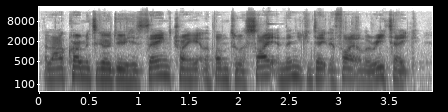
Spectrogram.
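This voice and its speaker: A man's voice: mid-range voice, steady tone, racing, slight background noise. Male esports caster with analytical, clipped calls. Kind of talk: esports match commentary with analysis.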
